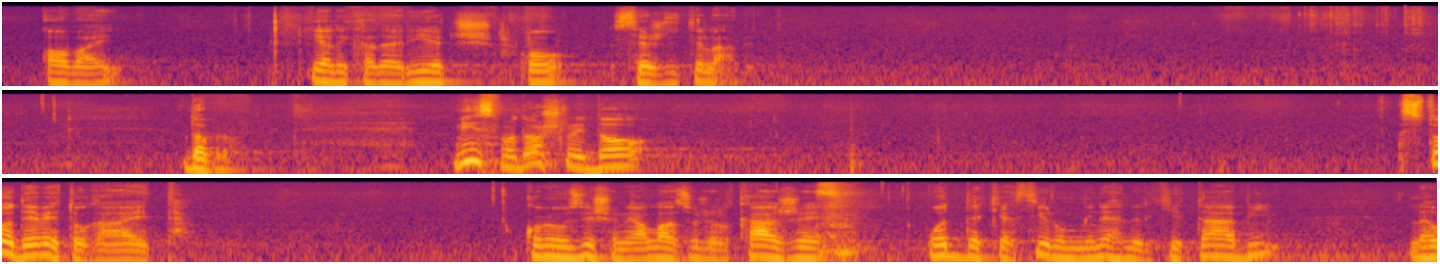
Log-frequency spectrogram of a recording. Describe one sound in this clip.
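A middle-aged man speaks calmly into a close microphone, with pauses between phrases.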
